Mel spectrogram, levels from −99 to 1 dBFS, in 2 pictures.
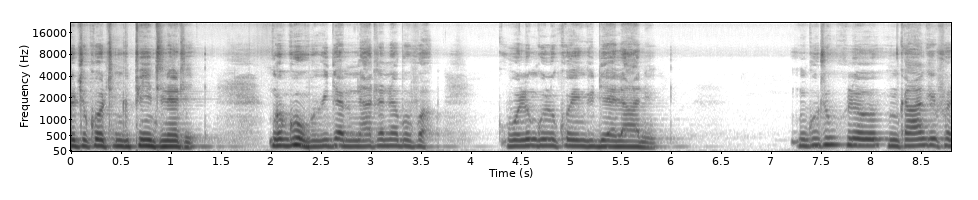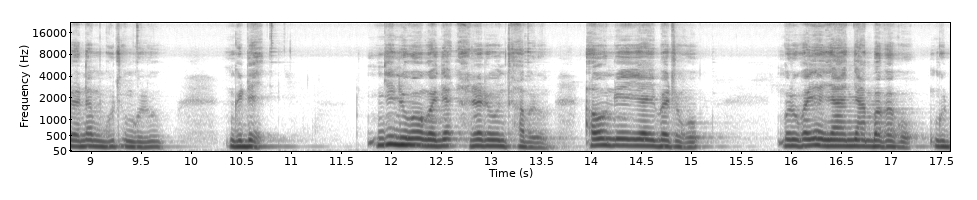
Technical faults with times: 2.38-17.59 one channel drops out

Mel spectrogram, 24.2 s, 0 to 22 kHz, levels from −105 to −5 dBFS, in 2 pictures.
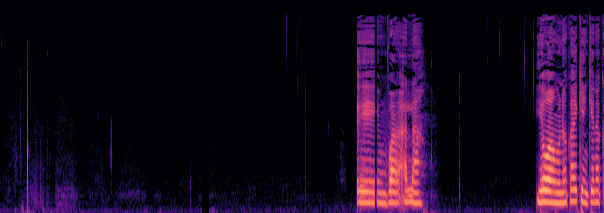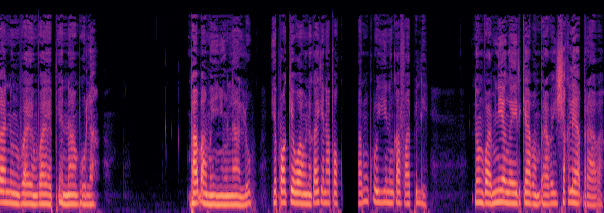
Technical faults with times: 4.03-4.19 digital broadcast dropout
7.48-7.55 digital broadcast dropout
18.91-19.27 digital broadcast dropout

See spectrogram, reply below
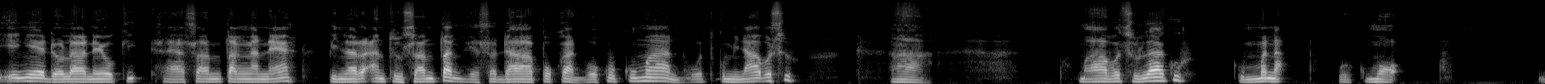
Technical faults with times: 0.00-15.46 Bluetooth LC3 compression

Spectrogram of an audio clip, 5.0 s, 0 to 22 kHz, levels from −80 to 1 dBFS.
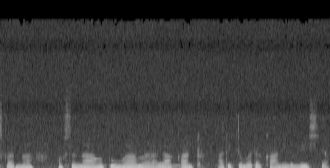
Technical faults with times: none

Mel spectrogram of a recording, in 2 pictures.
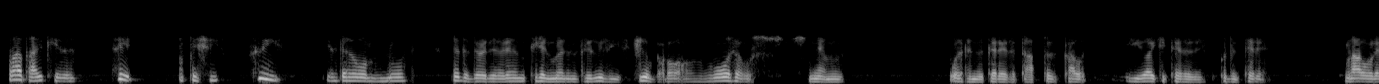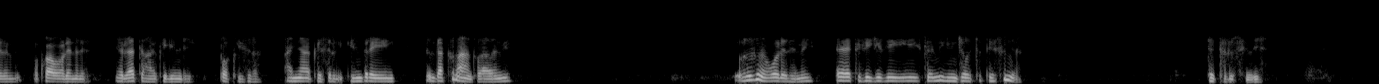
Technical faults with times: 0.00-27.58 AMR narrowband mobile codec

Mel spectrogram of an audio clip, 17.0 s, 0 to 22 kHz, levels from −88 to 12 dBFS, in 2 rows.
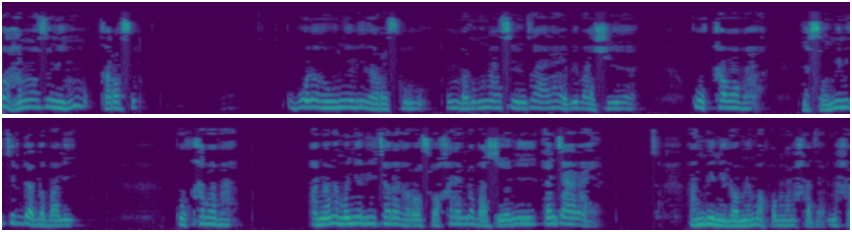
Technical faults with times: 0.00-16.96 WMA compression
7.09-7.13 pre-echo
11.54-11.57 pre-echo
12.22-12.26 pre-echo

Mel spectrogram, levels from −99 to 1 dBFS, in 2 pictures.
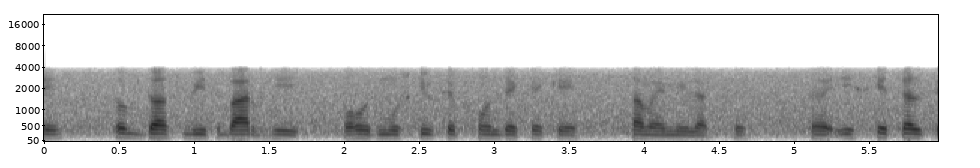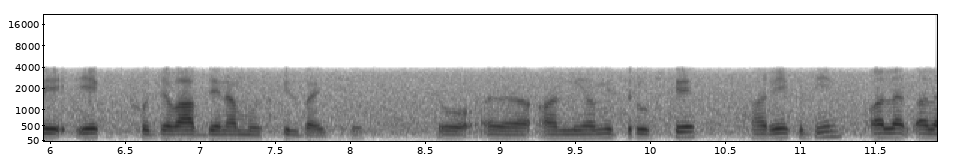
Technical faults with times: none

